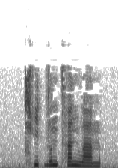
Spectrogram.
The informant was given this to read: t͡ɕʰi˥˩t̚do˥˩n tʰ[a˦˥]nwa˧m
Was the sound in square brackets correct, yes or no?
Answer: no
